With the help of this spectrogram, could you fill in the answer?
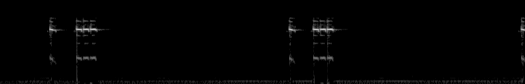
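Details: Steady high-pitched chirps of the sol-gwitturami cricket, a 2020 National Institute of Biological Resources recording from Korea: a short lead pulse followed by three quick ringing pulses, heard twice with another starting, background silent.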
